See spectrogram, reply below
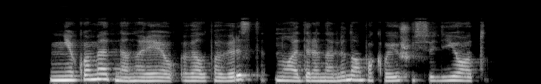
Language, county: Lithuanian, Vilnius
